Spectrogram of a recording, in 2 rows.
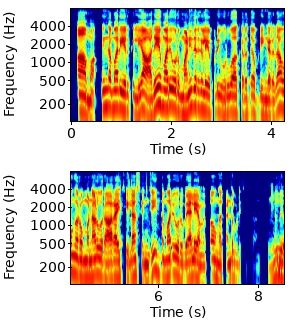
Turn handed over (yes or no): yes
